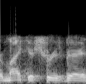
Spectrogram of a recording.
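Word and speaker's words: Micah Shrewsberry: 3-2-1. I think Notre Dame will be a tremendous program under Micah Shrewsbury in the future. Did I say it properly? Is that good? – Spot on.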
